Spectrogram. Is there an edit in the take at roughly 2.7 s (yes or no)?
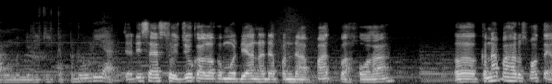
no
